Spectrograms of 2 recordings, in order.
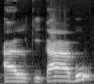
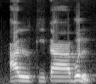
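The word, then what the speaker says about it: الكتاب: Jadi salah kalau kita baca al-kitabun. Salah. Karena dengan ada al dia tidak boleh lagi tanwin al-kitabun. Atau sebaliknya juga salah kalau kita tulis kitabu tanpa tanwin. Dia tidak ada al tapi akhirnya tidak kita berikan domatain. Kita baca kita tulis kitabu juga salah.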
